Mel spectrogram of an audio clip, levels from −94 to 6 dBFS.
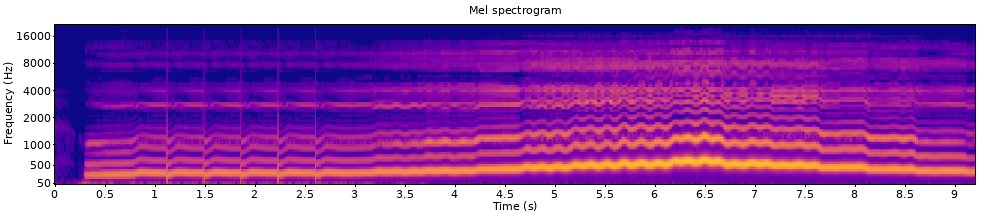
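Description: A system hang loop runs from 1.12 to 2.97 s: the system stalled while the audio hardware kept replaying one ring buffer, so a 0.37 s slice of music repeats five times, about 2.69 per second, as a stuttering machine-gun effect. That loop length fits a 16,384-sample buffer at 44.1 kHz.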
